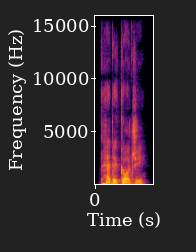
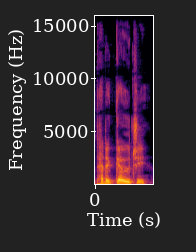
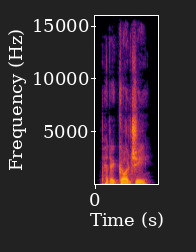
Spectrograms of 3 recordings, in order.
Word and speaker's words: pedagogy: some people pronounce it pedagogy both are correct according to my dictionary pedagogy pedagogy but the g's are pronounced differently the first g is hard the second g is soft pedagogy the prefix pad means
